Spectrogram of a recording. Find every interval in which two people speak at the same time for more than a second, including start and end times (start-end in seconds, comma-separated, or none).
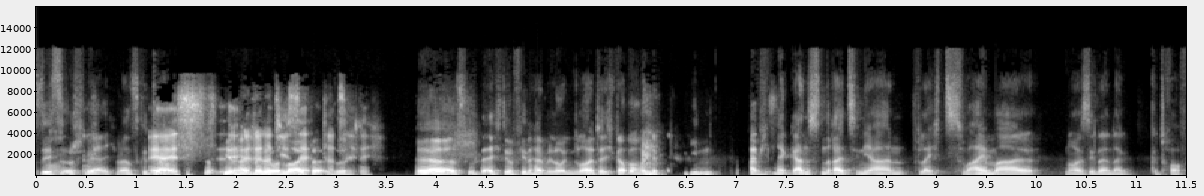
1.1-3.1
